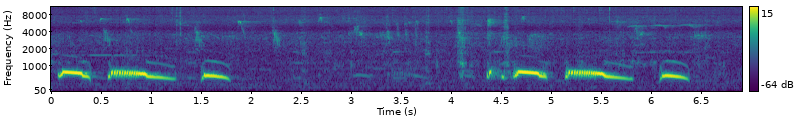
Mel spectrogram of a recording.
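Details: Wild-bird lure of a spotted dove in 'kuk 1 mersik' style: two complete phrases about four seconds apart, each a quick double pickup, a long falling coo and a short clipped closing coo, with quiet background between.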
